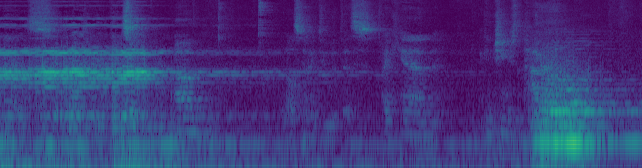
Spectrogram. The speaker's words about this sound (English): So that's a tighter angle on the sine wave, and you can hear it.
